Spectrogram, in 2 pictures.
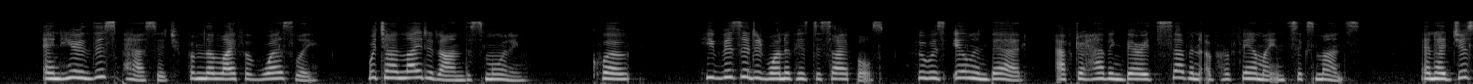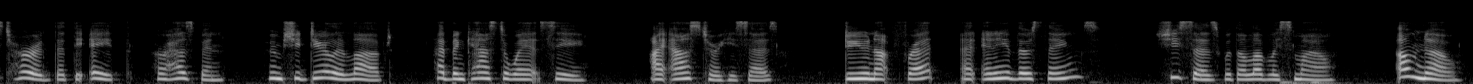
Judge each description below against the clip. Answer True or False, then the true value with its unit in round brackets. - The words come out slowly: False (155 wpm)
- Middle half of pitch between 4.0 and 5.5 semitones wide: False (3.3 semitones)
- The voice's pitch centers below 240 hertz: False (250 Hz)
